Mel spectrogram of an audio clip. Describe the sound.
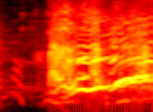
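People mimic dogs barking, one voice rising into a drawn-out, whining yelp that lasts about a second, loud, with other voices mixed in after a quiet start.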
